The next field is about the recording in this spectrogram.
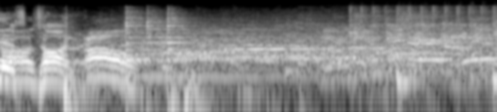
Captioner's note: bell ringing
